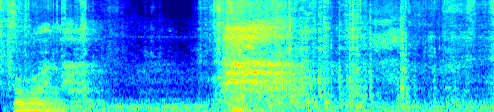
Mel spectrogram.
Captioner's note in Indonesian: menghela napas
